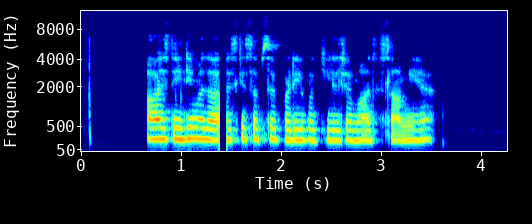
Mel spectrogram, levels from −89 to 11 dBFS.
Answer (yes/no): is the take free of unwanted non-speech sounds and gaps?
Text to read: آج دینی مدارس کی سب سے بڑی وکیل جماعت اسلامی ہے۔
no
